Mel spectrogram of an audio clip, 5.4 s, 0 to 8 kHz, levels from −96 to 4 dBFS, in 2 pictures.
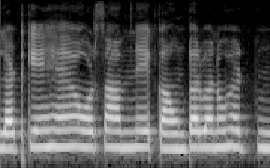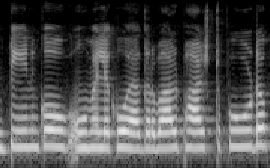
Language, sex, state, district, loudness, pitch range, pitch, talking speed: Bundeli, female, Uttar Pradesh, Hamirpur, -15 LUFS, 250-270 Hz, 260 Hz, 190 wpm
